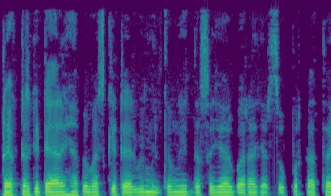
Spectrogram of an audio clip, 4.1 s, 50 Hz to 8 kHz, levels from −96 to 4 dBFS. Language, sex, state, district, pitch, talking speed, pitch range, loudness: Hindi, male, Bihar, Sitamarhi, 115 Hz, 290 wpm, 110-115 Hz, -20 LUFS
